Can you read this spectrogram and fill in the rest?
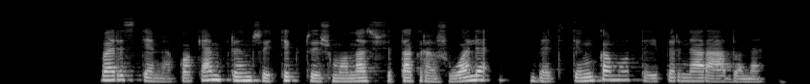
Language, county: Lithuanian, Šiauliai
